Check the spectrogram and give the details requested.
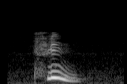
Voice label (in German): "pflumm", Bas Rh; vin; pruneau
